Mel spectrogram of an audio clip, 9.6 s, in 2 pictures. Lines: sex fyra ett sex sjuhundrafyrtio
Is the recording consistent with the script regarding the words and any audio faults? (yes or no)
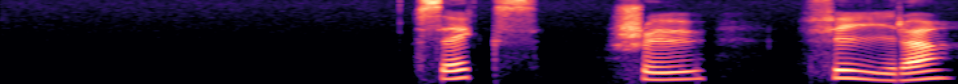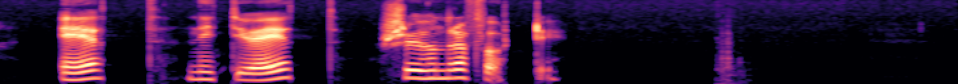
no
